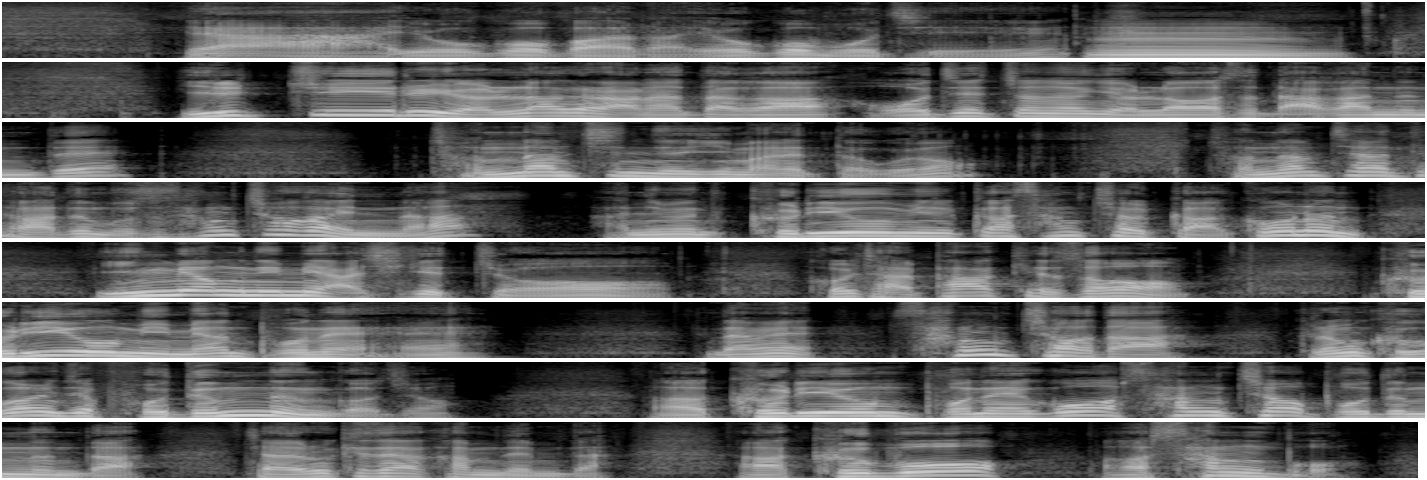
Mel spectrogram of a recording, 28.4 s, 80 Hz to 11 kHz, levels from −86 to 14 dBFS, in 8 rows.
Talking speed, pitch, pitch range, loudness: 305 characters per minute, 125 Hz, 105-170 Hz, -16 LUFS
